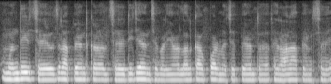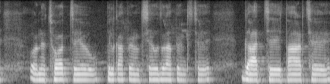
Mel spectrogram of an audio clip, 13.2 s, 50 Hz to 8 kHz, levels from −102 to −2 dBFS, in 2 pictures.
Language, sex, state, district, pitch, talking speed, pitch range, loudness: Maithili, male, Bihar, Madhepura, 160 Hz, 140 wpm, 155-165 Hz, -18 LUFS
